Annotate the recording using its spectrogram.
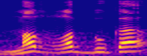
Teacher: را اور لام میں جب ہم نے ادغام کیا ہے تو اس میں نون کی کوئی صفت باقی نہیں رہی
